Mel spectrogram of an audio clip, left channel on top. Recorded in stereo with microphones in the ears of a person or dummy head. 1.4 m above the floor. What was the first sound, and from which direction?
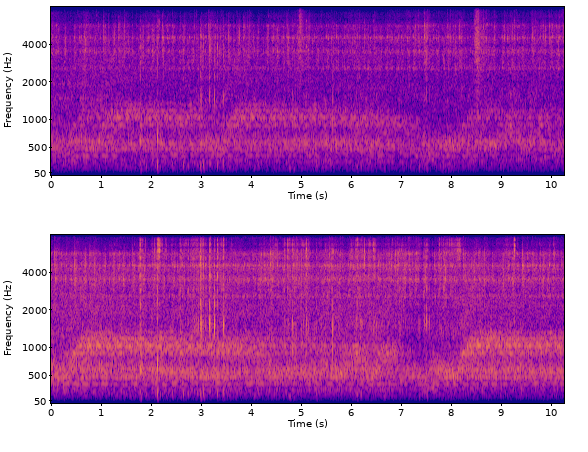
Tearing paper, 60° right (ahead or behind).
